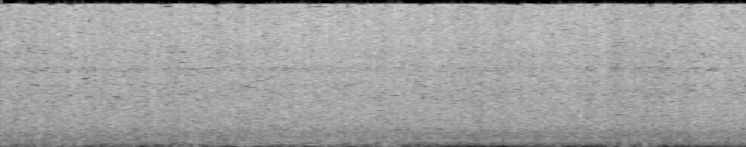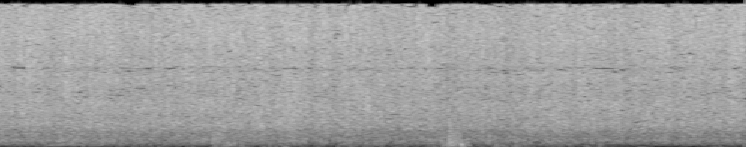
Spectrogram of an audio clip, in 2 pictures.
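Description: Heavy tropical downpour: a steady, dense hiss of rain falling on the ground, plants and roof, with water pouring off the roof edge. A short thud stands out about eight seconds in.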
